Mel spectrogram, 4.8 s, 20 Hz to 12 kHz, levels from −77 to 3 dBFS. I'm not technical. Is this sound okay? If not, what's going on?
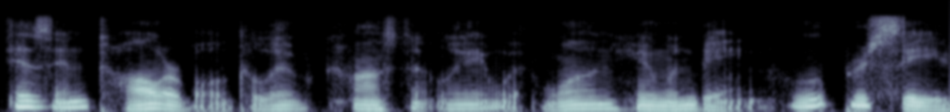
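Yes, nothing is wrong here.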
